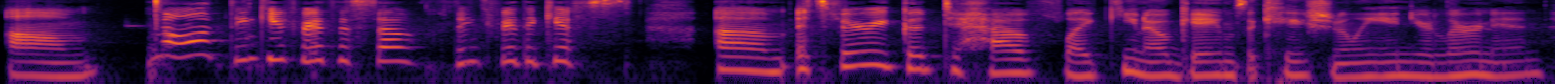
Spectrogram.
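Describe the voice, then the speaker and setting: An American woman streamer chatting casually and softly to her viewers in an expressive, ASMR-style live chat. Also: mid-range voice, moderate pace. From United States.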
